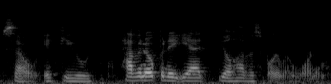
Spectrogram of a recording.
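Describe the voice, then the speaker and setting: A woman with an American accent talks in a casual, chatty vlog style. Her voice sits a little lower than average for a woman. She comes across as cheerful and conversational as she addresses her viewers. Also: a little fast, dark tone, a little hiss or hum. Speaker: cross-stitch vlogger and host.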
